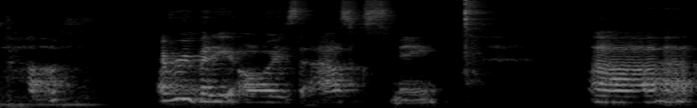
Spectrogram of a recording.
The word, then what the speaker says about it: Hough: all i'll tell you my last name is pronounced puff everybody always asks me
